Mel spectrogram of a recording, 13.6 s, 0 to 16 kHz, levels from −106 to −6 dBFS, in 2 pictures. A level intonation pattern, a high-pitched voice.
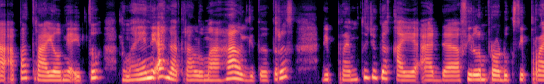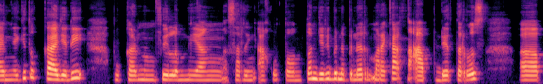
No: average, 3.1 semitones; high, 200 Hz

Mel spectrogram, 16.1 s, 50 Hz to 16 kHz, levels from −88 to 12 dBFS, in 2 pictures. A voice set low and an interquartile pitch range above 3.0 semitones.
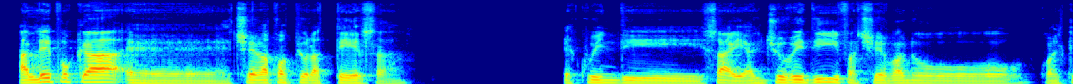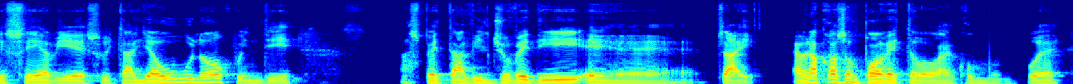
Yes: low, 105 Hz; average, 3.7 semitones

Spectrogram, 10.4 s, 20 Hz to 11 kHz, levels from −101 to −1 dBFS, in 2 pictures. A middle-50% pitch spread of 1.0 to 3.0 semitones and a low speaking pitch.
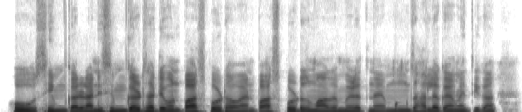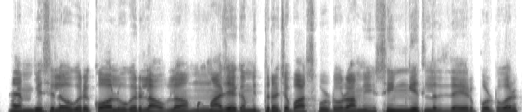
Yes: average, 2.7 semitones; low, 130 Hz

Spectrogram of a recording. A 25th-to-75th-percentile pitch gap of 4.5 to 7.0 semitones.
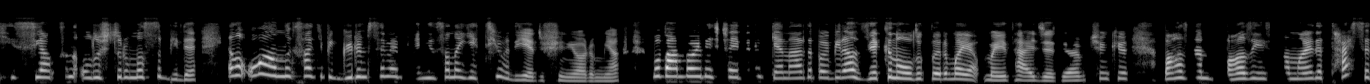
Yes: average, 5.3 semitones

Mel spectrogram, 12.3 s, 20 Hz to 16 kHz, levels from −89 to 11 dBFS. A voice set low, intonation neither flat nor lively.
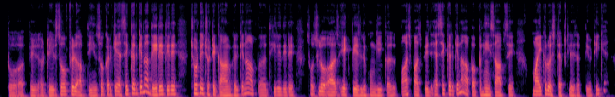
Yes: low, 115 Hz; average, 4.6 semitones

